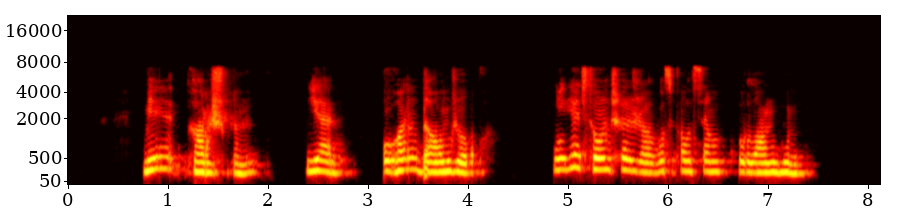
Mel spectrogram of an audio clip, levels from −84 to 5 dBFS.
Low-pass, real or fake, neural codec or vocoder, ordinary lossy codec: 7.2 kHz; fake; codec, 24 kHz, 1.5 kbps, HILCodec; none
